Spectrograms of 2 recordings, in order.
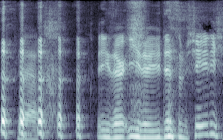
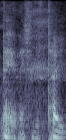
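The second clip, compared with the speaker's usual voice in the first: very soft, hushed half-whisper into the mic; 5 semitones lower, 16 dB quieter than usual. Complaining that something is too tight to get a finger in: half-whispering into the microphone. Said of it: "quite the thing to whisper into the microphone".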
